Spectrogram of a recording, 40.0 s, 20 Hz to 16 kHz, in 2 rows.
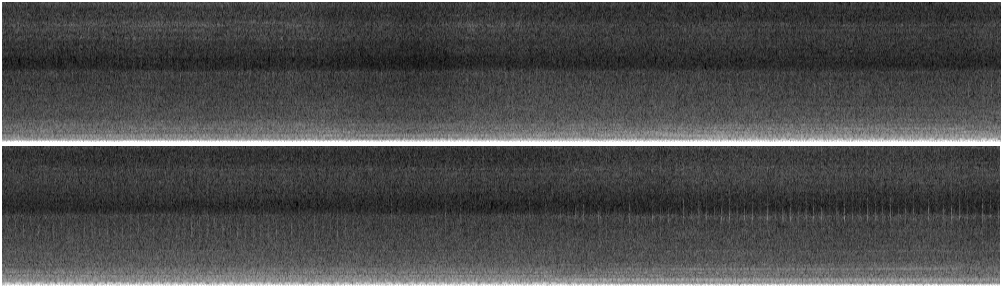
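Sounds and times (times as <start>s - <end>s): car engine idling: 0.0s - 39.9s.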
